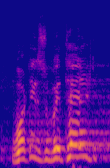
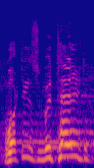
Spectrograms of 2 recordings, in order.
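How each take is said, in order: Both takes have the same delivery.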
